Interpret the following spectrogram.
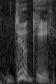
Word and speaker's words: dookie: all I'm saying doie dookie it's double O so it's a long o dooky dookie they can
